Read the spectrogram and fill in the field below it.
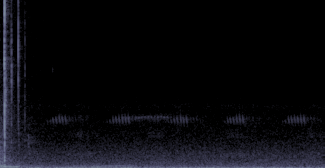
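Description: Fingers tap quickly on a laptop keyboard.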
